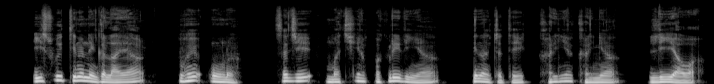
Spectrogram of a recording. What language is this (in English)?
Bilaspuri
